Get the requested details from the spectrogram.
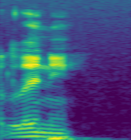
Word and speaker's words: Linney: Lenny. – I think it's Lenny. – How do you pronounce that? – Laura Linney.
